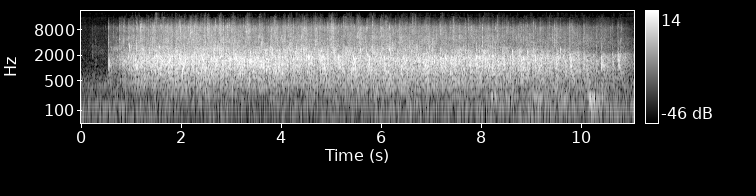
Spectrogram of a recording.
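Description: A school hall-of-fame audience at Topeka High School applauds its inductees, the clapping bursting in sharply, then holding as a loud, full, sustained roar before easing slightly at the end.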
